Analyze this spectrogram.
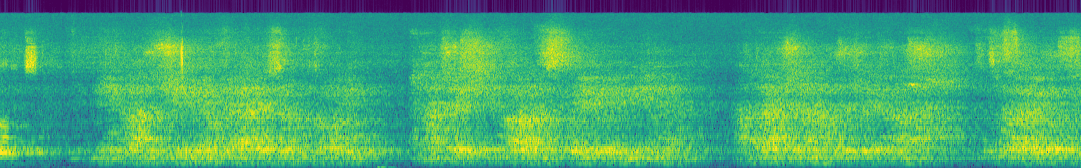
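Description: A crowd sings together, echoing.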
